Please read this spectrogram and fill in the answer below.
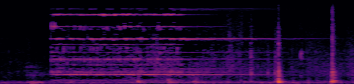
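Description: Telephone ringing: one long, steady ring starts about a second in and stops near four seconds. Two sharp knocks follow, about four and five seconds in, the loudest sounds here.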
